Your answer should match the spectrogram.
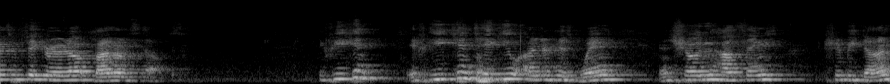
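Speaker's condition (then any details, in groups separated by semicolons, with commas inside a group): Cerebral palsy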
